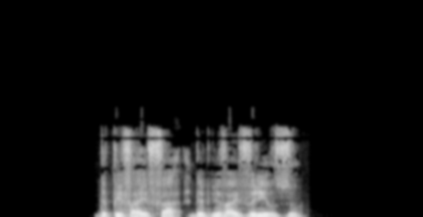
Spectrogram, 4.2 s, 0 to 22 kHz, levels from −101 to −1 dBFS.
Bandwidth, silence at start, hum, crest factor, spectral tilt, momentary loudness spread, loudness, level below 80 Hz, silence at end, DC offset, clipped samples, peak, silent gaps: 9.6 kHz; 0.95 s; none; 16 dB; -4.5 dB/octave; 7 LU; -14 LUFS; -42 dBFS; 1.2 s; under 0.1%; under 0.1%; 0 dBFS; none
